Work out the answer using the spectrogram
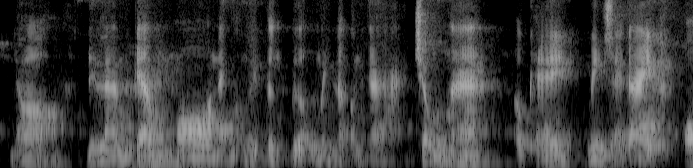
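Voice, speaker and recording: Low-voiced man teaching pronunciation, echoey. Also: a little hiss or hum. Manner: chatty, demonstrates sounds by repeating words slowly. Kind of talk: livestream pronunciation lesson.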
